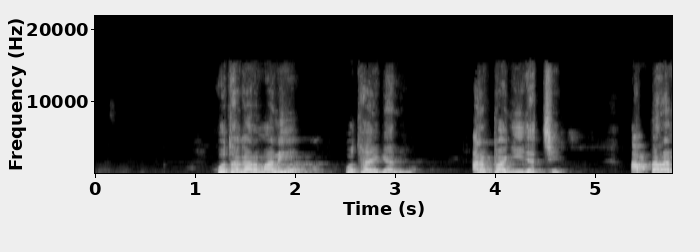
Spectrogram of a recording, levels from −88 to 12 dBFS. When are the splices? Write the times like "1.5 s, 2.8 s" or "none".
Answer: none

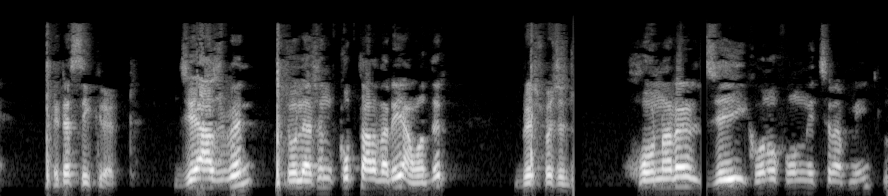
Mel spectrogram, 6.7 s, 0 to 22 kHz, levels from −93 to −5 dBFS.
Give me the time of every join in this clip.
4.3 s

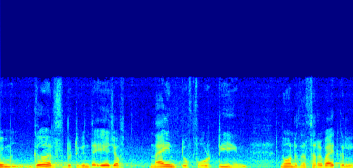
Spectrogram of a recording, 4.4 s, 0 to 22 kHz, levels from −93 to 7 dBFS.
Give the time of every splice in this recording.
none

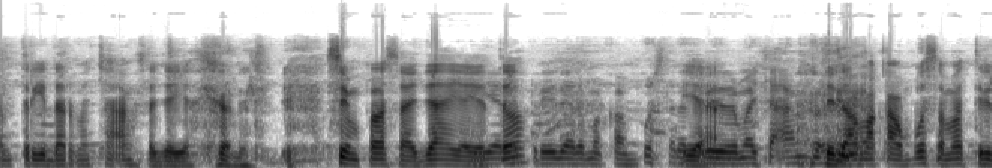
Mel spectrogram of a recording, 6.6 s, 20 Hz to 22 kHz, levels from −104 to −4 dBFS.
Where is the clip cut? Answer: none

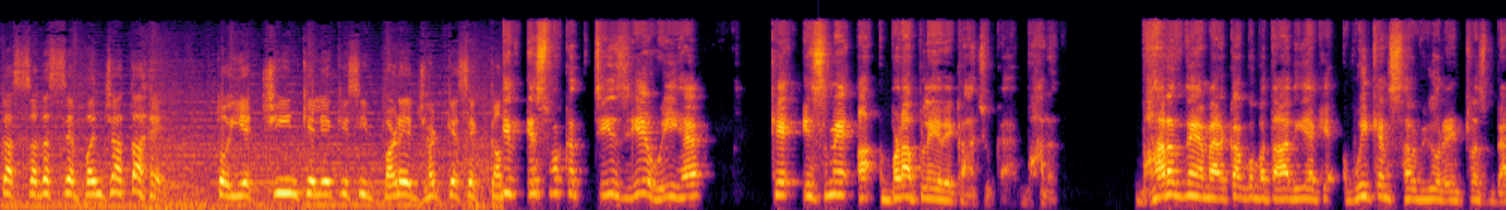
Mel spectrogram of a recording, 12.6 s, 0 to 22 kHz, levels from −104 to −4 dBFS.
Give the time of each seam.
4.3 s

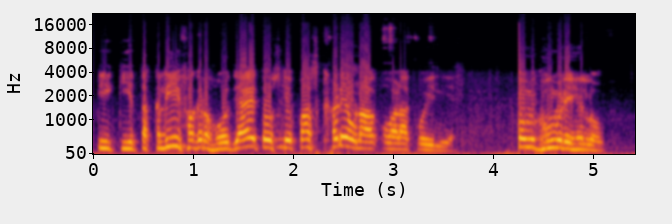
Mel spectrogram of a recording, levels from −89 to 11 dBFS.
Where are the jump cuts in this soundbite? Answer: 4.2 s

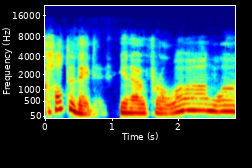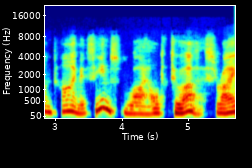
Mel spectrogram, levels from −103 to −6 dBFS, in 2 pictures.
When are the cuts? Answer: none

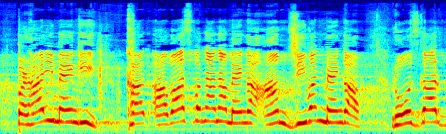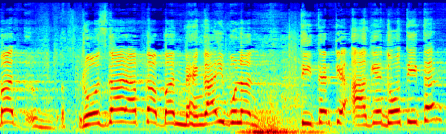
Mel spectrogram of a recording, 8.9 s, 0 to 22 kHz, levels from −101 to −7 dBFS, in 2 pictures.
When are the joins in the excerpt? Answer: 7.3 s

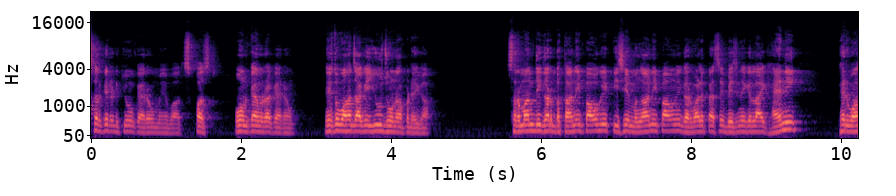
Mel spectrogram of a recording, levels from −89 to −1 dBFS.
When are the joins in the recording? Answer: none

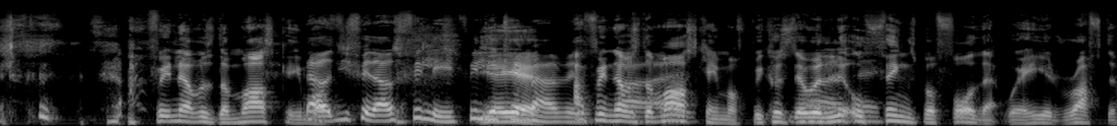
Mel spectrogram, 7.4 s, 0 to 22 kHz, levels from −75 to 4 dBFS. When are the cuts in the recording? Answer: none

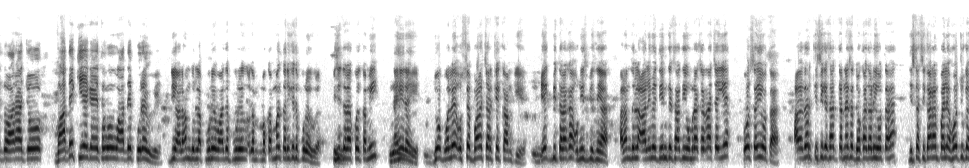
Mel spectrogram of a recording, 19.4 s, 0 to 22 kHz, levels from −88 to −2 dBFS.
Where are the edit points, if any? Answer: none

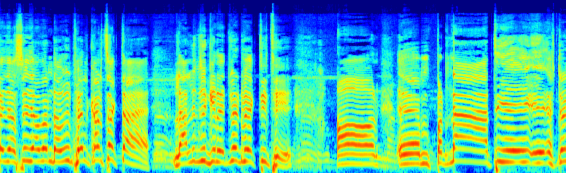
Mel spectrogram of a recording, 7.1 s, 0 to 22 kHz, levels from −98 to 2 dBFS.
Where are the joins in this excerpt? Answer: none

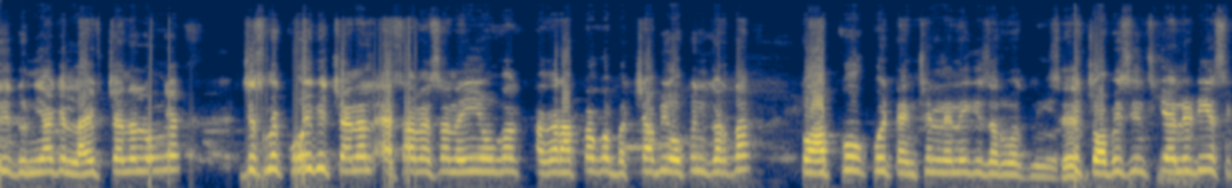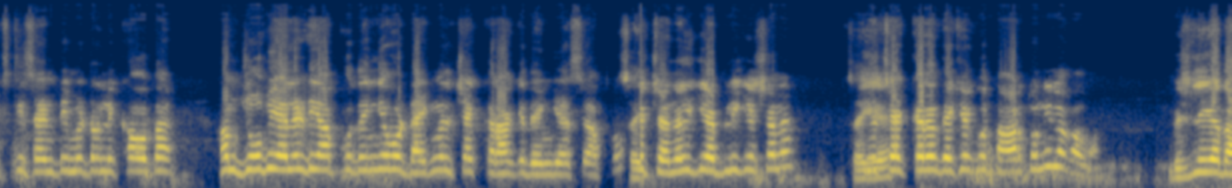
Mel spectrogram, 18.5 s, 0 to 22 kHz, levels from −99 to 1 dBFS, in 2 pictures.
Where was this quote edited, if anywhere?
8.1 s, 14.0 s

